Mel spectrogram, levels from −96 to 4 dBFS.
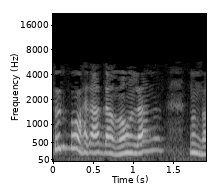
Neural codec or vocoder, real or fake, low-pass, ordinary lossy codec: none; real; 7.2 kHz; MP3, 24 kbps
